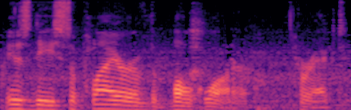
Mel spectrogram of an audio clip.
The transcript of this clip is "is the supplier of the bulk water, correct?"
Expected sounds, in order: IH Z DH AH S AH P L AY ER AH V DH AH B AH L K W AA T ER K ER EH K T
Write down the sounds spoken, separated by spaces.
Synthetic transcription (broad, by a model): IH Z DH AH S AH P L AY ER AH V DH AH B AH L K W AA T ER K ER EH K T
